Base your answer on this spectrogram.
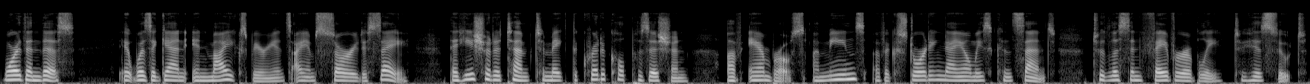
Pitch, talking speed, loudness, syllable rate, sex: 185 Hz, 170 wpm, -20 LUFS, 5.1 syllables/s, female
